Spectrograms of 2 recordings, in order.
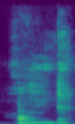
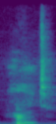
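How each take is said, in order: First: The final consonant is a voiced D sound. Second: The final consonant is a voiceless T sound. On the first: The speaker calls it wrong. "So not hond" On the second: The speaker calls it right. "always pronounced as a T sound"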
